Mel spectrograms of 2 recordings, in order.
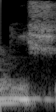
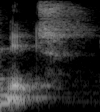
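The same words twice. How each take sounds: First: It is said with a French pronunciation. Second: It is said with an English pronunciation.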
